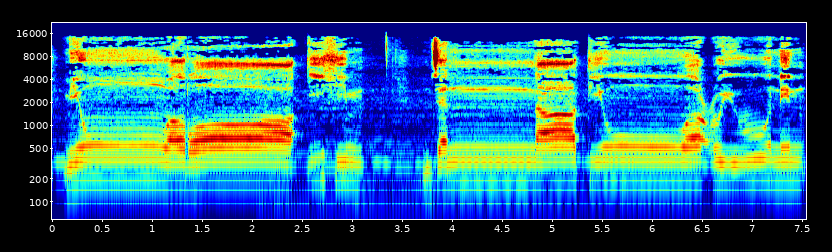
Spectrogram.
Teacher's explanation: ادغام ناقص ہوگا اور ناک میں ایک الف کے برابر آواز چھپائیں گے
